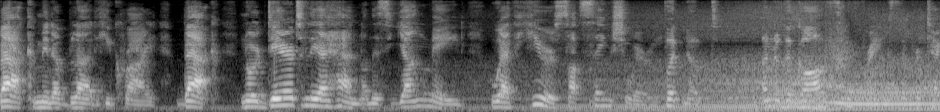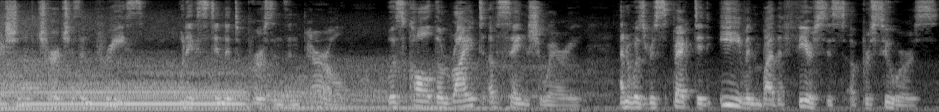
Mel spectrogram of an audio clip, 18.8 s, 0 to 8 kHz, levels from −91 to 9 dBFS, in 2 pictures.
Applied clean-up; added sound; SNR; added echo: none; Car passing by; 4 dB; none.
